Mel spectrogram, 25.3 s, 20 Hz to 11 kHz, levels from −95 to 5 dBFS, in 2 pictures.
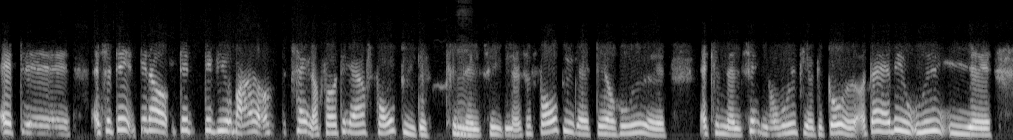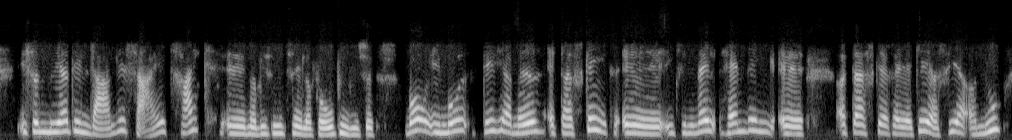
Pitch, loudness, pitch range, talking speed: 195 Hz, -18 LUFS, 170-225 Hz, 165 wpm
